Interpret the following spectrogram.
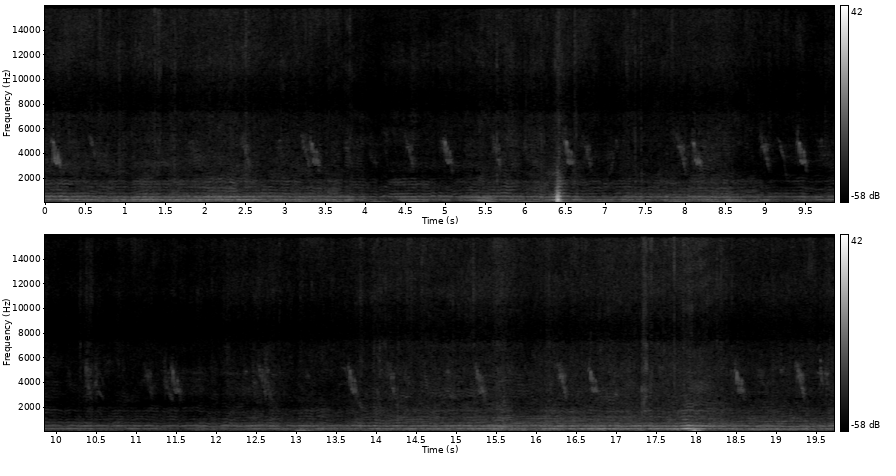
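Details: Nonstop worker honey bee traffic at a feral colony, wild: an even, layered buzzing drone holds steady, scattered fly-by whines overhead, a sharp knock near six seconds and a louder close pass near eighteen seconds.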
